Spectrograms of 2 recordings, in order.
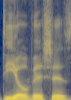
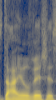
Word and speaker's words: Diovicious: vicious and so and you could pronounce it Doo vicious Dio vicious that doesn't matter but sometimes people would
